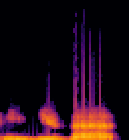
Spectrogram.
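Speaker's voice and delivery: ordinary talk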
